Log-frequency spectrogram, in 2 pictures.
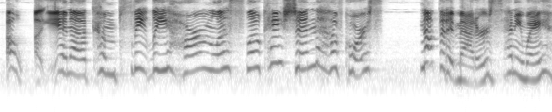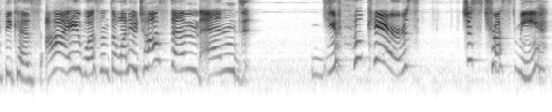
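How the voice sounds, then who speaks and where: A woman's voice: extremely high pitch, lively intonation, a little slow, bright, forceful tone, full character voice. An actress voicing a prickly, easily flustered, reclusive shaman in a video game, with a theatrical, defensive manner. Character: prickly, flustered, reclusive female shaman who loves novels and wine. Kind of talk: English video game character voice lines.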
